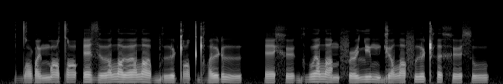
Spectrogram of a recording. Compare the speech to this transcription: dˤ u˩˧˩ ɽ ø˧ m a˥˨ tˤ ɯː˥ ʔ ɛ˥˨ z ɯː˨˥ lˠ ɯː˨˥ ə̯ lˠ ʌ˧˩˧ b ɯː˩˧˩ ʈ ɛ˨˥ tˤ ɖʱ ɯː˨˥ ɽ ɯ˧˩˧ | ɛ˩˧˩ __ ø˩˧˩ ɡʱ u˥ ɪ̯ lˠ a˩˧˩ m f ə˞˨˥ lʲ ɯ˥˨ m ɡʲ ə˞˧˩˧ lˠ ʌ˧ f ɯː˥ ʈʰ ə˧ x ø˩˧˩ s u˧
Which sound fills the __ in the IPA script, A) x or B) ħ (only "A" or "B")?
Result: A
